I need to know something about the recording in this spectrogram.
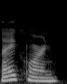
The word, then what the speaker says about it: Leghorn: Shanghais, and the White Leghorn. Phoebe, when she pronounces this word, leaves out the H and bears down heavily on the last syllable, so that it rhymes with begone.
